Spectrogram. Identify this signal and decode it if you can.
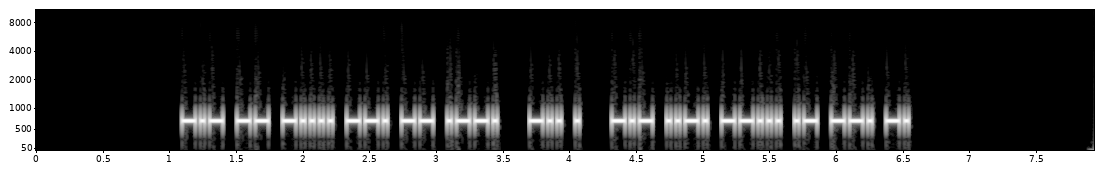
Morse code, heard as a keyed tone, about 36 wpm, 700 Hz. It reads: KM6GMP DE KF7AGN
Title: USA Callsign DE Callsign - 6 Characters - 35wpm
